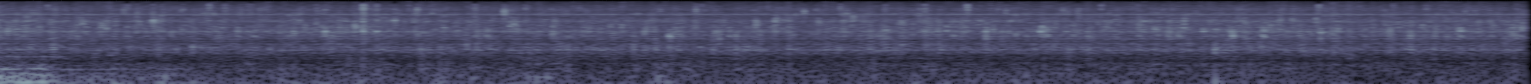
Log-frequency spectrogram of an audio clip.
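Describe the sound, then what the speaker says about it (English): Cooked pasta tipped into a sieve for draining, a steady broadband rush of pouring water and steam splashing continuously at close range, with no talk. "I need to drain my pasta off in my sieve"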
